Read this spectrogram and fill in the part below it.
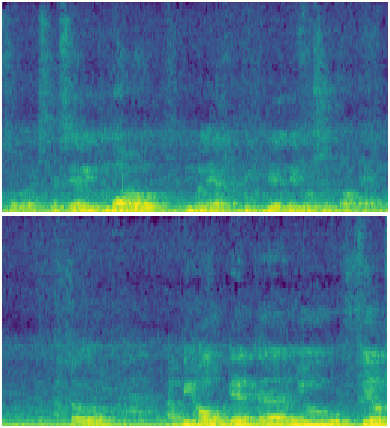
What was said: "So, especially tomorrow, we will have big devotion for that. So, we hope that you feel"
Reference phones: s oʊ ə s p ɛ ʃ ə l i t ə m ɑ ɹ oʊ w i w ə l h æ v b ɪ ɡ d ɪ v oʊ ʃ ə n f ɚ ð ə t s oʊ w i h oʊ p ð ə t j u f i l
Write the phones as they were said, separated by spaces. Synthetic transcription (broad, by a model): s oʊ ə s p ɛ s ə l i t ə m ɑ ɹ oʊ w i w ə l h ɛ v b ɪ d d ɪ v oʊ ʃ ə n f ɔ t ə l s oʊ w i h oʊ p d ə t j u f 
